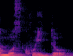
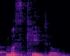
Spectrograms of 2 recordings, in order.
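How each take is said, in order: First: "mosquito" said as mos-KWEE-to; common mispronunciation. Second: "mosquito" said as muh-SKEE-to; correct pronunciation. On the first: Quoting how some people talk, mosquito as mos-KWEE-to. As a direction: put a kw in "mosquito". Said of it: "Some people call it". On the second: Teaching the next word, mosquito as muh-SKEE-to. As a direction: say "mosquito" with no w sound. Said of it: "Some people call it a mosquito". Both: Shown as a demonstration.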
